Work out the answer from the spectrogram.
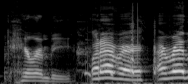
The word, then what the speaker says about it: Harambe: the the monkey gorilla oh harambe oh my God yeah I said ombre I was like who's ombre guys I'm sick I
